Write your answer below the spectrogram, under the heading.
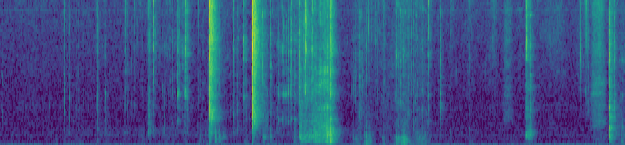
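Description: Parts of a Power Rangers Legacy Collection Megazord toy being handled and fitted together: a scattering of clicks and clacks, two sharp clicks about four and five seconds in, a brief scrape around six seconds, then lighter clicks.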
